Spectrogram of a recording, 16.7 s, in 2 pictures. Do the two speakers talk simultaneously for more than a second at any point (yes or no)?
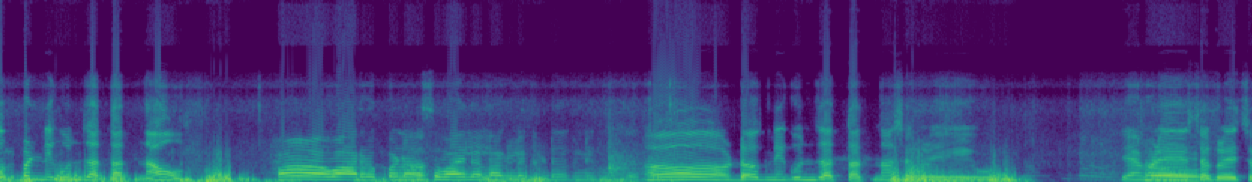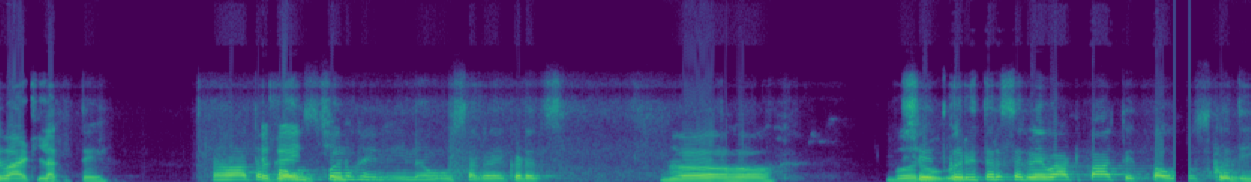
no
